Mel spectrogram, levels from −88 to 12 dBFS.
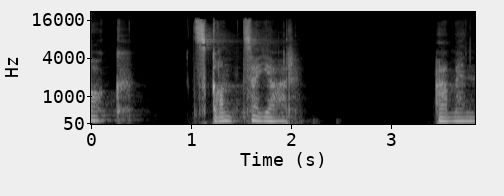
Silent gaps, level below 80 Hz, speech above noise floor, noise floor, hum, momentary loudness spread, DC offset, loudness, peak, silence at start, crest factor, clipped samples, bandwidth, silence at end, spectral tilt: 0.78-0.82 s, 2.38-2.43 s, 2.52-2.56 s, 2.82-2.87 s, 3.05-3.10 s, 3.18-3.22 s, 3.29-3.33 s; -58 dBFS; over 63 dB; under -90 dBFS; none; 17 LU; under 0.1%; -26 LUFS; -6 dBFS; 0 s; 24 dB; under 0.1%; 17 kHz; 0 s; -3.5 dB/octave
